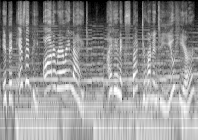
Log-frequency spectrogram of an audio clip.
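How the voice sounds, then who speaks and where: 높고 발랄한 젊은 여성 정찰기사. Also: female voice, extremely high pitch, very animated, a little fast. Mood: friendly concern. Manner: upbeat, encouraging. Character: perky, friendly, helpful young female scout knight. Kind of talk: anime game voice acting. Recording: game music behind the voice.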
